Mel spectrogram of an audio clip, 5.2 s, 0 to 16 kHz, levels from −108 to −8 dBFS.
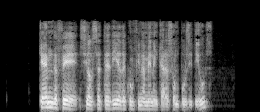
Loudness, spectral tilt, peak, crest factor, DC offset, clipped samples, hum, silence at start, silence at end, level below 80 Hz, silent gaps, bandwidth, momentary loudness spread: -19 LUFS; -6 dB/octave; -2 dBFS; 18 dB; under 0.1%; under 0.1%; none; 0.8 s; 1.05 s; -60 dBFS; none; 8.2 kHz; 10 LU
